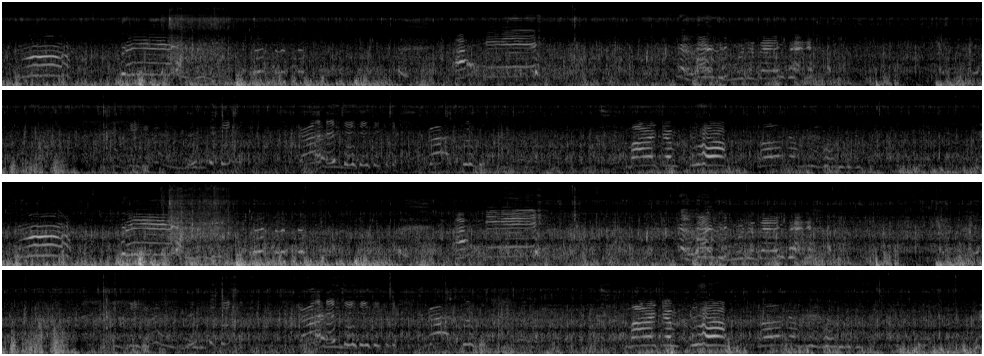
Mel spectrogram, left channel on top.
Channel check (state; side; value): quieter; left; 3.8 dB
